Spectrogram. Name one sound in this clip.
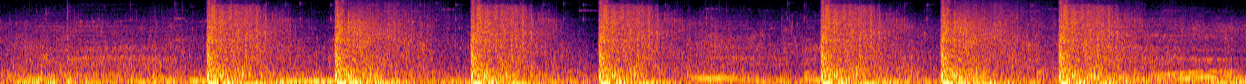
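A handgun fires shots.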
